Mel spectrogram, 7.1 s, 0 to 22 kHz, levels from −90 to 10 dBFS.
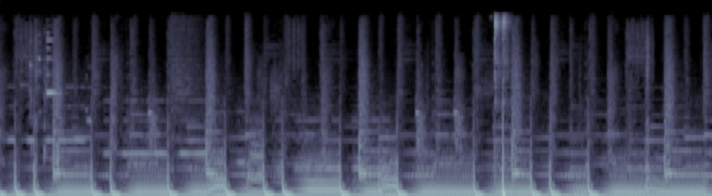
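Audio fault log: throughout, DC offset: the waveform sits shifted from zero by a constant of about -28 dBFS, costing headroom without being heard as such. Unlike rumble or mains hum, the energy lies exactly at 0 Hz, perfectly steady, with no fluctuation or harmonics.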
